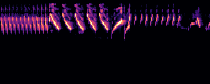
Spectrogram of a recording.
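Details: Canary song with prinia and crystal Javan sunbird-tit fills: a fast rattling trill breaking into swooping downslurred whistles, a rising note, then a quicker, softer chipping series.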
